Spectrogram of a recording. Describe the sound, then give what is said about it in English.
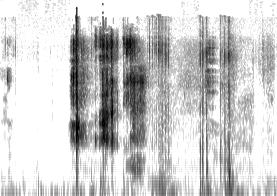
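Velcro being pulled apart in several short, crackly ripping bursts, fairly quiet and heard alone. “I have a little bit of Velcro here.”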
